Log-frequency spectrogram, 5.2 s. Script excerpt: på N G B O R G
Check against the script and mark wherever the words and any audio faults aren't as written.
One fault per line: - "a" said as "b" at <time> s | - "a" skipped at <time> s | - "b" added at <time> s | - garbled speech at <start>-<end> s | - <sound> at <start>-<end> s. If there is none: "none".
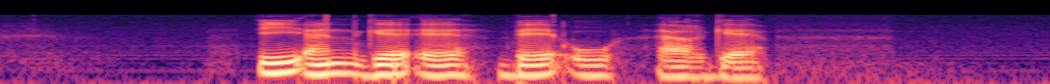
- "på" said as "I" at 1.3 s
- "E" added at 2.0 s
